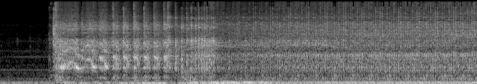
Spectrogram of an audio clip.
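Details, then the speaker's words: 2005 Ford E450, 6.0L Power Stroke turbo diesel, 152,318 miles: brief crank then catches right away into a steady, even high idle with no misses or knocks. Starts well, idles smooth, good oil pressure, no check engine lights. "Starts good, she idles really smooth. Got good oil pressure, high steady idle."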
